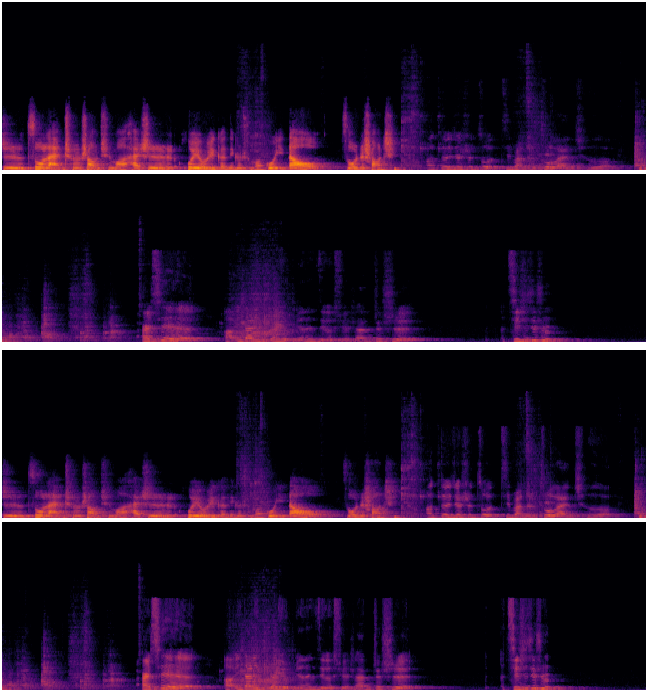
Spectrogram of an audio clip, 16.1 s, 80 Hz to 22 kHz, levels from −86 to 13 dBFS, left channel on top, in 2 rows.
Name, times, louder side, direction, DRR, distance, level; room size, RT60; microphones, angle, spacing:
voice 1, 0.0-4.0 4.3-4.9, left 6 dB, 70° left, 0.3 m, -24 dB
sound 1, 2.9-3.4 4.0-4.1 4.4-4.5 4.9-5.7 6.4-7.2 7.9-9.5 9.7-9.8 10.4-10.5 10.8-11.7, equal, 30° right, 2.2 m, -47 dB
voice 2, 5.3-7.6 7.9-8.2 9.8-10.5 10.8-13.2 14.4-14.9, right 3 dB, 60° right, 0.6 m, -37 dB
11.5 x 4.4 x 2.3 m
head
